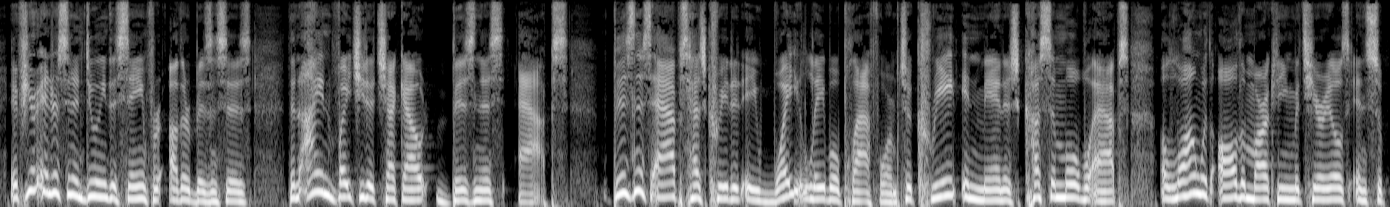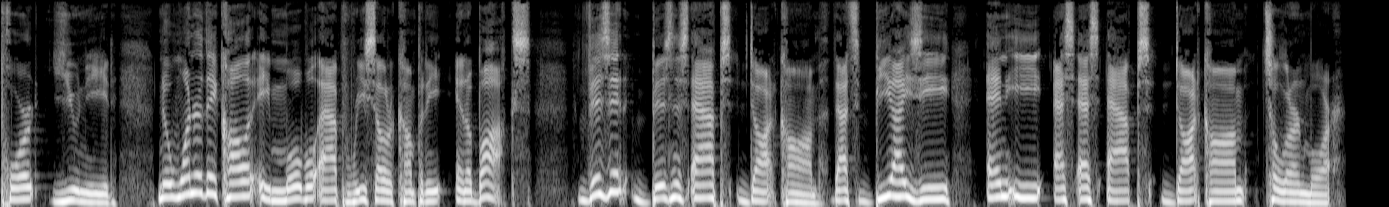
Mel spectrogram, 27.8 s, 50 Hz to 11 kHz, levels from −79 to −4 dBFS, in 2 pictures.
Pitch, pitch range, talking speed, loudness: 175 Hz, 155-205 Hz, 155 wpm, -12 LUFS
